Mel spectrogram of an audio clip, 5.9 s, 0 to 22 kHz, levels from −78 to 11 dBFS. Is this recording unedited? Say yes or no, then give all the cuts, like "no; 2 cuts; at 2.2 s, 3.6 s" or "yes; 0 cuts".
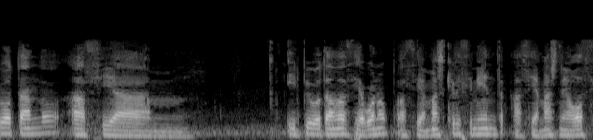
no; 1 cut; at 5.0 s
